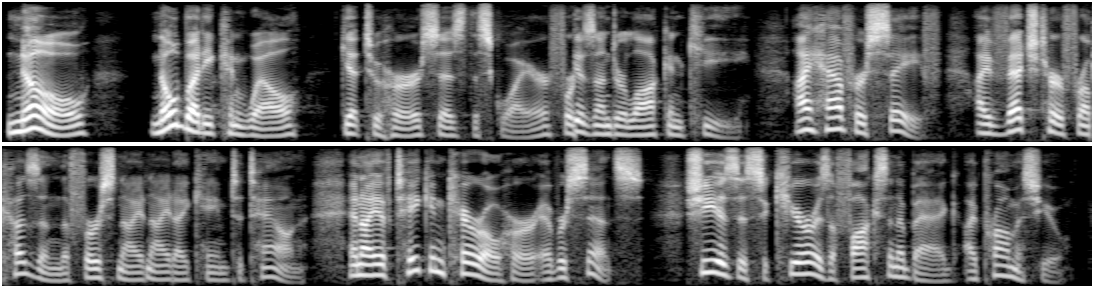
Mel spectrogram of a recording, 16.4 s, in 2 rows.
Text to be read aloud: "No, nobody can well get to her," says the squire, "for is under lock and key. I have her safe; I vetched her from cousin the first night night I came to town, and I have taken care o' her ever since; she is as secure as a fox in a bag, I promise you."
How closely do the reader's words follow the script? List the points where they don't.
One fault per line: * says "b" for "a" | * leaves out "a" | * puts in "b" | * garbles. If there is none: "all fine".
all fine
